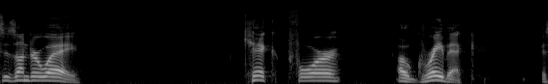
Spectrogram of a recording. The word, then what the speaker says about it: Grzebyk: Kick for Oh, Greybeck is how you pronounce his name.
